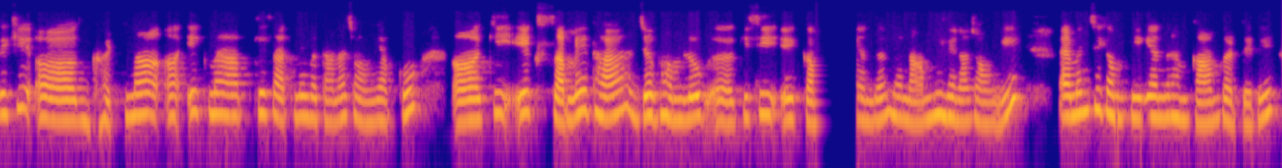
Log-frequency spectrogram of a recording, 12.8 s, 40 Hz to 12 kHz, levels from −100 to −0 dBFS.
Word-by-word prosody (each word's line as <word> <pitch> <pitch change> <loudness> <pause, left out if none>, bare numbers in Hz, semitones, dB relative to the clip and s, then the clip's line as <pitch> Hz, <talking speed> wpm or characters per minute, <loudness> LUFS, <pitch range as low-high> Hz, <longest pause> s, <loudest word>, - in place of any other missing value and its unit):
देखिए 250 +4 -1
अ, 225 - -1 0.6
घटना 210 +5 -1 0.2
अ, 235 - +1
एक 265 +1 -2
मैं 255 0 +1
आपके 235 +1 -1
साथ 225 -4 -2
में 230 0 0
बताना 215 -1 -3
चाहूँगी 205 -4 -5
आपको 220 +9 -1
अ, 205 -8 +1
कि 260 -1 -2 0.2
एक 265 -1 -1
समय 230 +1 +4
था 230 -3 +5 0.3
जब 240 +1 +4
हम 210 -3 0
लोग 225 +3 +4
अ, 190 -1 0
किसी 225 +2 -2 0.2
एक 215 - -4
कंपनी 185 -1 -2 0.3
के - - -4
अंदर 205 +1 -2
मैं 225 - -3
नाम 195 +1 -2
नहीं 250 -1 +2
लेना 205 -3 0
चाहूँगी, 190 - -1 0.5
एमएनसी 265 +5 +2
कंपनी 225 -4 0
के - - +4
अंदर 225 0 -1
हम 220 -2 -2
काम 185 +2 +1
करते 200 -4 -2
थे। 215 +5 -1
225 Hz, 180 wpm, -22 LUFS, 200-245 Hz, 0.6 s, था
